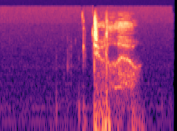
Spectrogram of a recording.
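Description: A young man speaks a short breathy phrase into a close microphone.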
